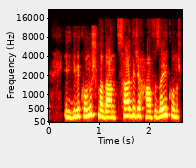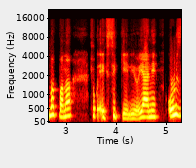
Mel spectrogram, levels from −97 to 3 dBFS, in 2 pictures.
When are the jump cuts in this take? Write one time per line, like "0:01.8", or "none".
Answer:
none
